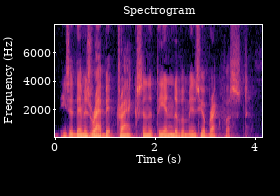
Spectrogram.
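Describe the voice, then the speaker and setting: Speaking in a Maine accent, a man keeps a fairly low pitch and fairly even intonation. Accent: Downeast Maine. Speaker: storyteller. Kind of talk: live storytelling performance.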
